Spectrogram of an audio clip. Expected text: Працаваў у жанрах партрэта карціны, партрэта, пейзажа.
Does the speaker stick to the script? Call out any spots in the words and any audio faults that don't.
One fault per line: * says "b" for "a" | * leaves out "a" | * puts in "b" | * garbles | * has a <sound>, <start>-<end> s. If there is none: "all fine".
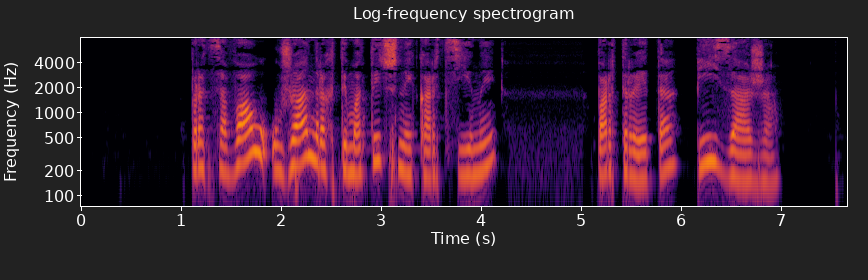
* says "тэматычнай" for "партрэта"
